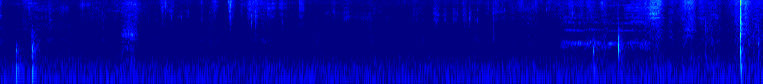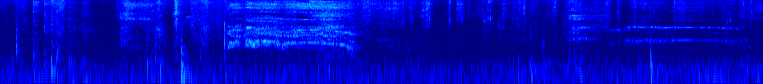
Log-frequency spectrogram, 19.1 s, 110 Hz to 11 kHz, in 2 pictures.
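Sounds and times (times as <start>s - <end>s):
rooster crowing: 12.4s - 14.1s, 17.1s - 19.0s.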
